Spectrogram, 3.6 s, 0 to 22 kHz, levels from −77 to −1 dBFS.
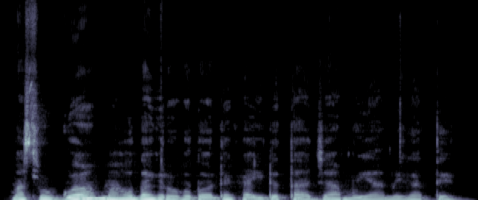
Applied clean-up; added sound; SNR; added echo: neural mask model Resemble Enhance denoiser.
